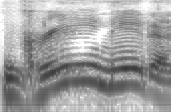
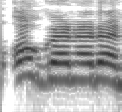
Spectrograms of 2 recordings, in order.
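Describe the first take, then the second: First: "Grenada" said gri-NAY-da, the local way; right pronunciation. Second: "Grenada" said gruh-NAH-da with a broad A, as outsiders say it; mock the outsider's "Grenada" with NAH stressed; wrong pronunciation. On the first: Shown as a demonstration. Correcting the outsider, she says "Grenada" as gri-NAY-da. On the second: Mocking how outsiders mispronounce her island, "Grenada" as gruh-NAH-da.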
